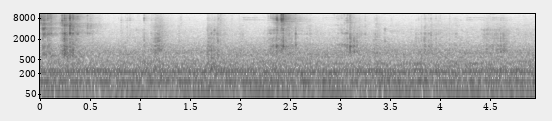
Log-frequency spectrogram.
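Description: Biting into and chewing a crunchy tortilla chip dipped in salsa: a handful of short sharp crunches about a second apart, the loudest a little past two seconds in.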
